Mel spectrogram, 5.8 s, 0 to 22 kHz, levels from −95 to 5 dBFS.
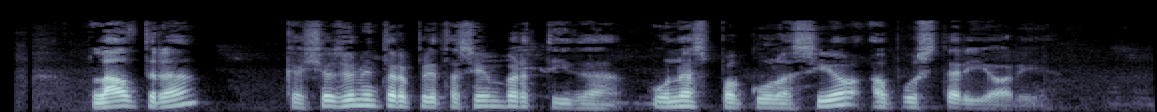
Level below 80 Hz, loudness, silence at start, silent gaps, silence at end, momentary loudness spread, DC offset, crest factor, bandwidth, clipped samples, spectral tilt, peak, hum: -70 dBFS; -23 LUFS; 0.45 s; none; 0.6 s; 14 LU; under 0.1%; 22 dB; 11.5 kHz; under 0.1%; -5.5 dB/octave; 0 dBFS; none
